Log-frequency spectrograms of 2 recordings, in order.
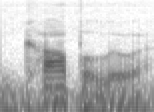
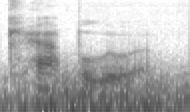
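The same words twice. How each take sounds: First: The name is said with a local Hawaiian pronunciation. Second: The name is said with an anglicized pronunciation. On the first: The speaker has lived here a while. The speaker calls it right. "It's Kapalua" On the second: The speaker is new to the area. The speaker calls it wrong. "It's not Kapalua"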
